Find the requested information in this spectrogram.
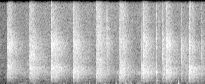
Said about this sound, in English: Somebody give the Lord a great big hand praise.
